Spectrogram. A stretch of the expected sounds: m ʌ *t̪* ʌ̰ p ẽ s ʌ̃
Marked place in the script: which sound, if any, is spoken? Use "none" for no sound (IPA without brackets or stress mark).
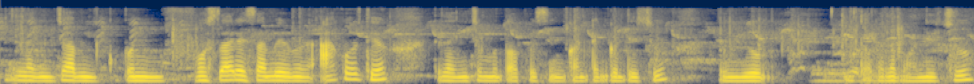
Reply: t̪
